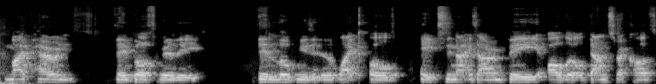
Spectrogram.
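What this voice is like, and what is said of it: Leeds Yorkshire English accent. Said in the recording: “Where is the accent from, please? ... I'm originally from Leeds”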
